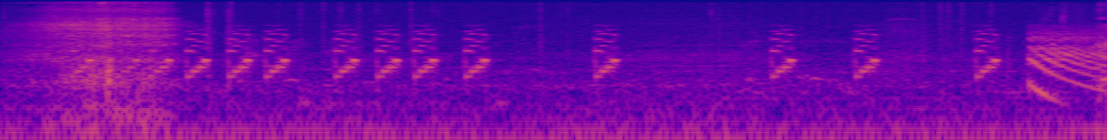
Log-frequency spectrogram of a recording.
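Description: A video game plays short chirping blips in quick bursts.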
